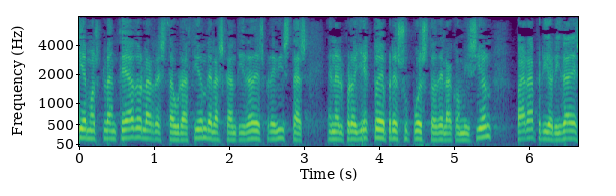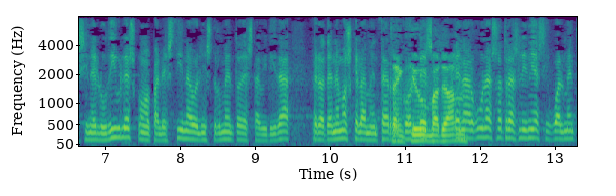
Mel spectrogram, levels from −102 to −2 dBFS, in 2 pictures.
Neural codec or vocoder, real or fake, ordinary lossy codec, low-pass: none; real; none; none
